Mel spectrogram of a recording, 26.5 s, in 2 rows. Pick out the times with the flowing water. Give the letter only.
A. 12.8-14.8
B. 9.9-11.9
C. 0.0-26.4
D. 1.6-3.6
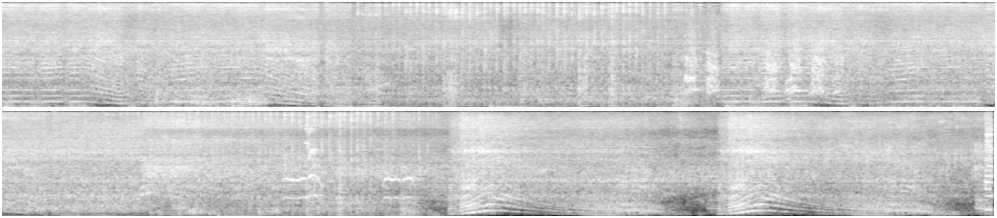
C.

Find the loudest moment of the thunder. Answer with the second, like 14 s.
3 s.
